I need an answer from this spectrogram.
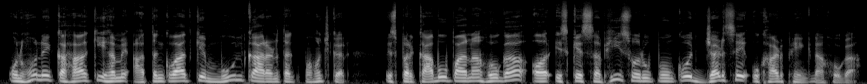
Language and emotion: Hindi, neutral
